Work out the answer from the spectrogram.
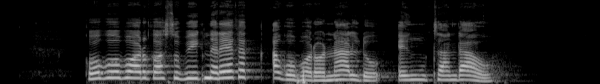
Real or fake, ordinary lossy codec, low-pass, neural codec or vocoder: real; none; none; none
